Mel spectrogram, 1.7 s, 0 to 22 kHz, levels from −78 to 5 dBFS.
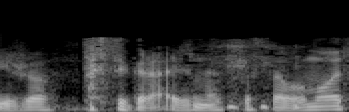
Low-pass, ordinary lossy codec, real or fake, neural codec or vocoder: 5.4 kHz; MP3, 24 kbps; fake; vocoder, 44.1 kHz, 80 mel bands, Vocos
